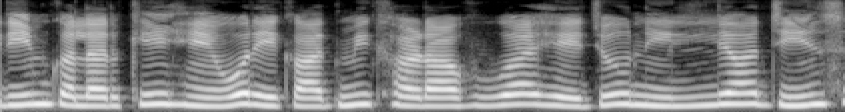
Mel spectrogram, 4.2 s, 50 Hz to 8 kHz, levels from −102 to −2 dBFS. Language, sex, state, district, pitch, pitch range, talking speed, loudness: Hindi, female, Odisha, Malkangiri, 245 Hz, 225-265 Hz, 200 wpm, -13 LUFS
